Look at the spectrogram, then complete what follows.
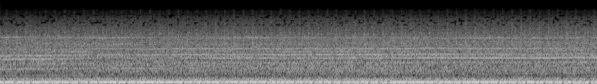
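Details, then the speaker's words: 1970 Chevy K10 with a 396 big block, first start after sitting; V8 loping at idle with a light quick tick, good oil pressure; owner unsure whether it's an exhaust leak or lifter tapping. "we got good oil pressure i can't tell if that ticking noise is an exhaust leak or about liquor capping"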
